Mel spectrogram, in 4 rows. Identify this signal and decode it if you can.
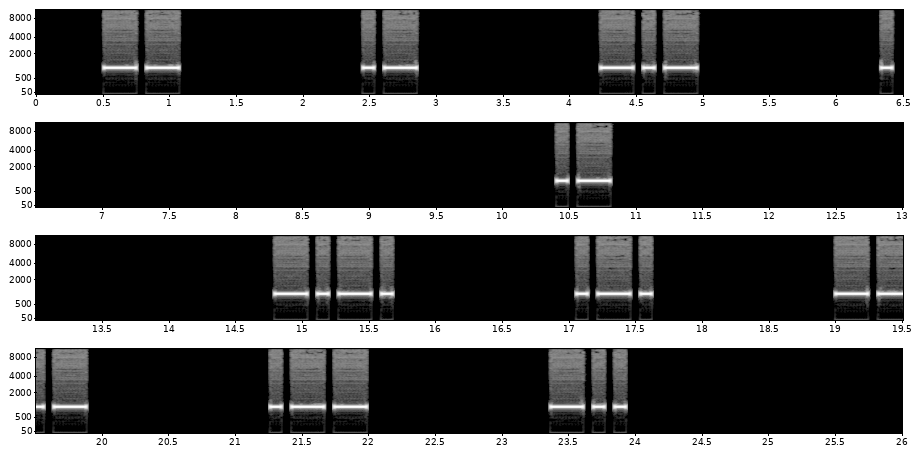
Morse code, heard as a keyed tone, about 15 wpm, spaced as for 5 wpm, 1000 Hz. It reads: MAKE A CROWD
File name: qotdfiles / 5wpm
